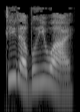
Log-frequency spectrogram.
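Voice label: "twi", English, British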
